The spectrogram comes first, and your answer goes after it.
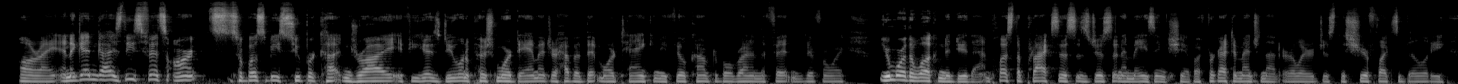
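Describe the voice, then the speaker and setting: A man with a fairly high pitch talks at a very fast pace with hardly any pauses. The recording is very clean with a silent background, and his pitch variation is ordinary. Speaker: gaming YouTuber. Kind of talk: tutorial. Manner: casual, many fillers.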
